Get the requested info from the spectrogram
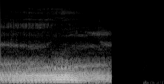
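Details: Sausage dog (Dachshund) at play, urged to "speak" again, gives a steady, rough, low harmonic growl-howl of just over a second that stops abruptly into near silence.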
